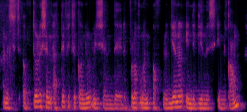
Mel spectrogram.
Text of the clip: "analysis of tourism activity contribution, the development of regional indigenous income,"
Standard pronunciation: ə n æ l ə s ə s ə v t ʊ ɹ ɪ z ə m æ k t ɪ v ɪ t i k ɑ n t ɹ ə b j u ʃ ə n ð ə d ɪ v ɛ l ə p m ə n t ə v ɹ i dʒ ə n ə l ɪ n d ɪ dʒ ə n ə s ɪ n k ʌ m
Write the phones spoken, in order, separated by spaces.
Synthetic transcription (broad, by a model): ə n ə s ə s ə f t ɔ l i s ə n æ k t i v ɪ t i k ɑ n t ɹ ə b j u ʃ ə n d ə d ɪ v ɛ l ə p m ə n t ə f ɹ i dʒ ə n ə l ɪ n d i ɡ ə n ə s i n k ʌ m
